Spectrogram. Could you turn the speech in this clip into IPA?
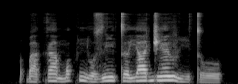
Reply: ɓ a˨ k a˦˨ m ɔ˦ k ɲ o˨ z ĩ˦˨ t ə˧ j a˦ d͡ʒ ɛ̃˦ v iː˨ t o˨

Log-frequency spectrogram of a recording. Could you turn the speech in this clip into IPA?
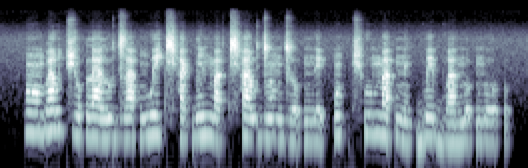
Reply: ɔ̃˧ b a˦ w t͡ɕ o˨ ʔ l a˨˩ l u˨˩ d͡z a˨ ʔ n̪ w e˧ t͡ɕʰ a˨ k̚ l ĩ˧ m a˨ ʔ t͡ɕʰ a˧ w d͡z ɔ̃˧ m d͡z o˨ ʔ n̪ e˨ ʔ p ɔ̃˦ k̚ t͡ɕʰ u˦ m a˦ ʔ n̪ ẽ˨ k̚ b w e˥˧ b w a˧ n̪ o˦ ʔ n̪ o˦ ʔ

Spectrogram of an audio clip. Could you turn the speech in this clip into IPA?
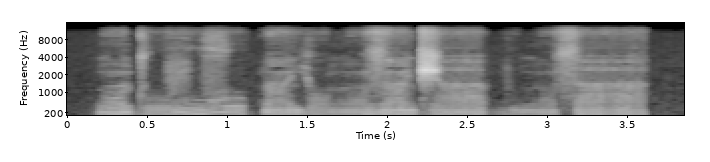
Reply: ɡ ɔ̃˦ d o˨ v u˦ ɣ o˧ k͡p ã˨˦ j ɔ˧ ŋ ɔ̃˧ z ã˦ d͡ʒ aː˨˦ b u˨ ŋ ɔ̃˨ s aː˦

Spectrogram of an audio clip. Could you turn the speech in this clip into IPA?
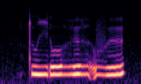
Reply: tʷ iː ɾ ʊː ɦ ʏ ɦ ə̰ v ʏ

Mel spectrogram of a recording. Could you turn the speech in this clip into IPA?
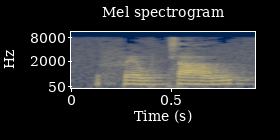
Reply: f ɛ˨˩˦ w c a˨˩˦ w

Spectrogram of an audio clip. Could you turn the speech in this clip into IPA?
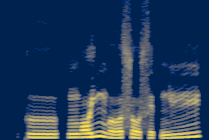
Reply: k ɯː˧ | ŋ ɔː˧˥ j ŋ ɤː˩˧ s o˧˩ s i˧˩ t̚ ɲ iː˧˥

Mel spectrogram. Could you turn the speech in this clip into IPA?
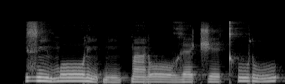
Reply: z ĩ˦˨ m oː˦ ɾ ĩ˨ ɓ ĩ˨ k͡p ã˦ ɾ oː˦˨ ɣ ɛ˦ t͡ʃ e˦ kʰ u˦ ɾ u˨˦

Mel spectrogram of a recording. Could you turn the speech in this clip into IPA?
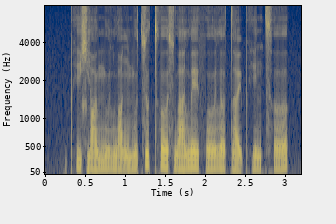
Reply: pʰ i˥˩ ɕ j ɑ˧˥ ʊ̯ m u˧˥ l w ɑ̰˨˩ ŋ m u˧˥ t͡s u˥ t̪ʰ o˥ ʊ̯ s w ä˧˥ l w e˥˩ ɪ̯ f o˧˥ ʊ̯ l ɤ˧˥ t̪ a̰˨˩ ɪ̯ pʰ i˧˥ n t͡sʰ ɤ˧˥

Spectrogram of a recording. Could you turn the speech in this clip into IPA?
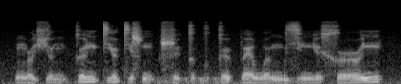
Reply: ŋ ə˞ ç ə˞ nʲ ə k ø ɲ tʲ ə˞ tʲ ɑ ɬ ɲ u ɡ ɮ y ɡ ə ɡ u ɡ ø p ɛ w ə ŋ u zʲ u ɲ e x ə˞ ɲ

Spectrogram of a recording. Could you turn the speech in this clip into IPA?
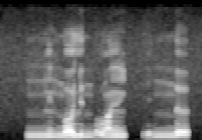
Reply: nː ĩ n̪ ɔ lʲ ə n ṳ lˠ ĩ | ɾ i̤ nː ə

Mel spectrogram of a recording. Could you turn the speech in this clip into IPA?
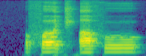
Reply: f ʌ t͡ʃʼ a f u

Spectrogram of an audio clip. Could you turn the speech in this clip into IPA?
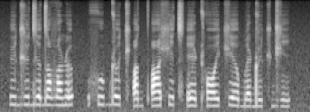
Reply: y d͡ʒ ʉ d i ə̯ d ɑ v ɑ ɳ ɵ | f u b ɖ ɵ ʊ̯ t͡ʃʼ ɑ d pʼ ɑ ʃ i t͡sʼ e ʈʰ ɔ ɪ̯ t͡ʃ e ə̯ b ɛ ɖ y t͡ʃ d͡ʒ i

